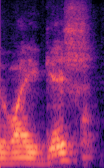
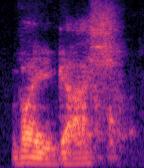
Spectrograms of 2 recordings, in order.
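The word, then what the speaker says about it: ויגש: So here for the Torah portion, what is it, Vayigish? All right, Vayigish. All right, or Vayigash. All right, as we would say it, Vayigash in the archaic pronunciation.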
